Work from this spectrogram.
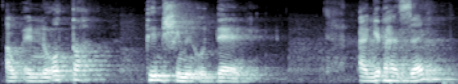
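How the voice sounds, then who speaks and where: An Egyptian-accented man giving a grammar lesson in a middle-pitched voice, recorded with a roomy echo. He works through each point slowly, repeats words as he searches for the next one, and keeps asking his listeners whether they follow. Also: darkish tone. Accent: Egyptian Arabic. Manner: explains step by step, checks in with listeners often; drawn-out hesitations and repeated words while thinking. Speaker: German language teacher. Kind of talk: explanatory lesson.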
